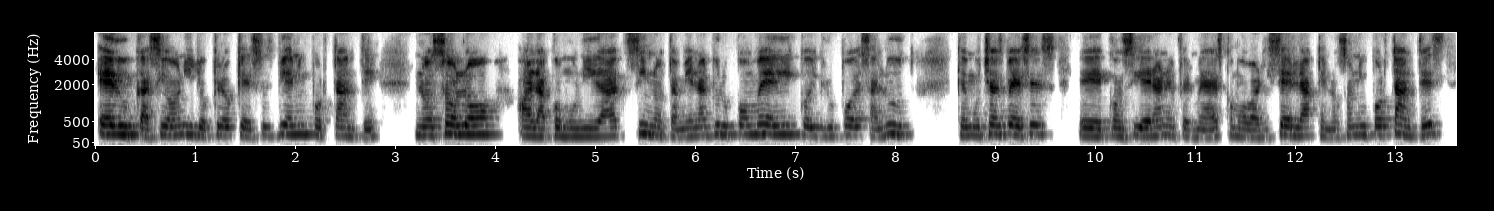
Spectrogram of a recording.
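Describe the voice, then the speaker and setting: A woman's voice: lowish voice, steady tone, moderate pace, darkish tone. A woman, a physician on a panel laying out her points in order. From Colombia. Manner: organized, lists points clearly. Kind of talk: panel discussion.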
